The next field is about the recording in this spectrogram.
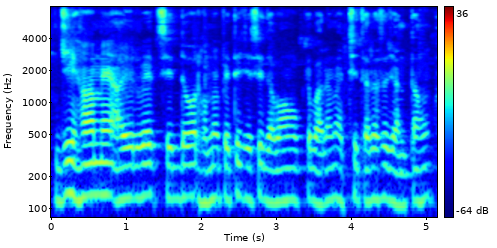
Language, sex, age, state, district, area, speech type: Hindi, male, 30-45, Madhya Pradesh, Ujjain, rural, spontaneous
